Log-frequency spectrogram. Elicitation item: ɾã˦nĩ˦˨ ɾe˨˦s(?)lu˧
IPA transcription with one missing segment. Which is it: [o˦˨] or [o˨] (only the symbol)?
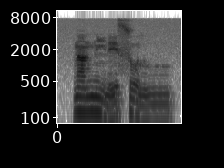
o˦˨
